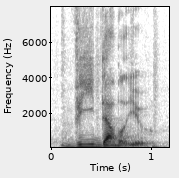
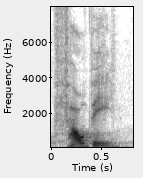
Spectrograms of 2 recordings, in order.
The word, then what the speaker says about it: VW: You guessed it, VW. No, not quite. In German it's called VW, which stands for Volkswagen.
